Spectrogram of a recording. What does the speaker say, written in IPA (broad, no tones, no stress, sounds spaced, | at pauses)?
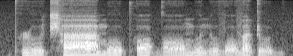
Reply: pʰ ɹ ʊː t͡ʃʰ aː m oː pʰ ɔ ɡ ɔː m ʊː n ʊː v ɔ̰ v a ʈ ʊ b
